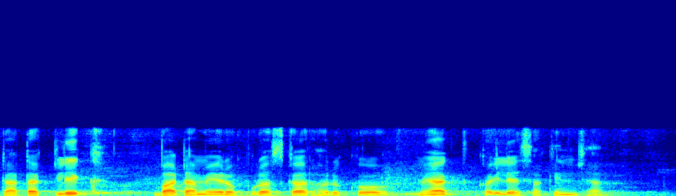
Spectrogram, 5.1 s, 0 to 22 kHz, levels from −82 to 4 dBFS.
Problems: constant background noise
